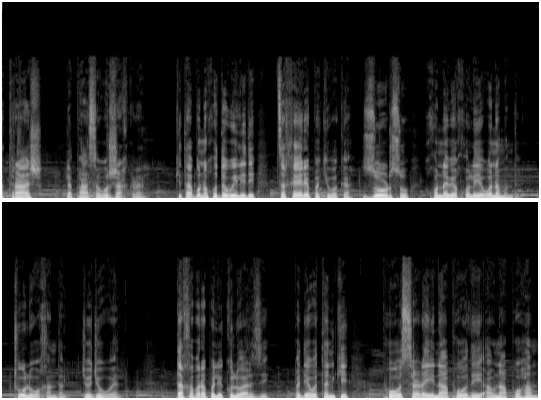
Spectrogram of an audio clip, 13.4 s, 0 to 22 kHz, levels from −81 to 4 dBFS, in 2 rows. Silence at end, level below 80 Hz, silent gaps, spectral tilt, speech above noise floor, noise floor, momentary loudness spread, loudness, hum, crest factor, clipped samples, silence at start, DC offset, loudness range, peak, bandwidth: 0 s; -44 dBFS; none; -7 dB/octave; 23 dB; -38 dBFS; 12 LU; -16 LUFS; none; 16 dB; under 0.1%; 0 s; under 0.1%; 3 LU; 0 dBFS; 15.5 kHz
